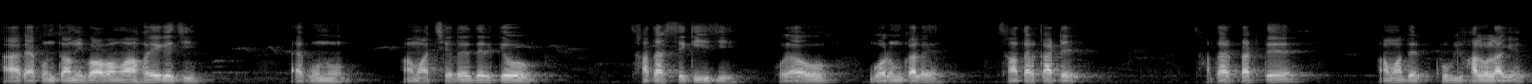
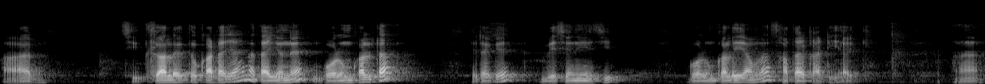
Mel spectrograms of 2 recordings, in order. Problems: constant background noise, continuous background conversations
